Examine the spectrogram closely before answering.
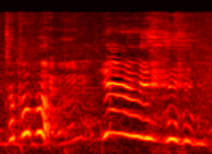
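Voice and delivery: loud, high burst of delight; excited cheer. Real, not acted. Visitor cheering otters popping out of water, excited cheer. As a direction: cheer as they pop up.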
